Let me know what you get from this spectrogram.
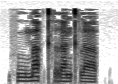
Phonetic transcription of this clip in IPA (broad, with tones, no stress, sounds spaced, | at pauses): h uː˧ m a˥˩ ʔ kʰ r a˧ ŋ kʰ l a˨˩ p̚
